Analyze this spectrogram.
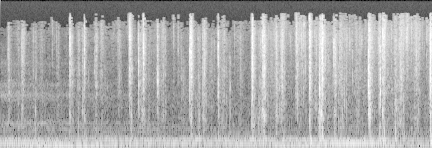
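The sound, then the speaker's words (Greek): Steady clip-clopping of a white horse's hooves, its rider holding a bow, striking a hard surface in a quick repeating rhythm over a low rumbling background; the horse may whinny briefly. “Κοίταξα και είδα ένα άσπρο άλογο που ο καβαλάρης του κρατούσε ένα τόξο.”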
